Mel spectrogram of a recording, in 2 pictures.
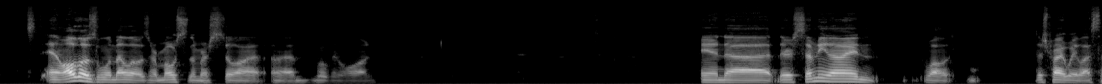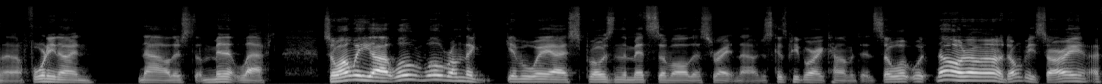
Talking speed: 190 wpm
